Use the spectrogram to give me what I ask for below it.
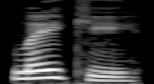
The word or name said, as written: Lakey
